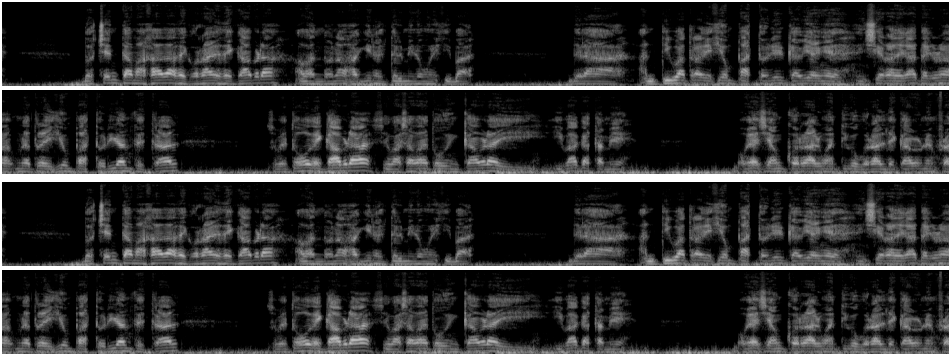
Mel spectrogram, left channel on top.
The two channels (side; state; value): both; identical; correlation 1.00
